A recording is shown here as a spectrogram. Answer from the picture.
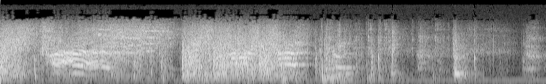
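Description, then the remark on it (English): Loud gunshots in a shootout, several sharp blasts fired in quick succession with crashing echoes, voices shouting beneath them, the volley thinning to a few scattered shots at the end. “Just shoot him and get out of here.”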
